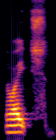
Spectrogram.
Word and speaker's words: Deutsch: Deutsch is how you say it in German.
